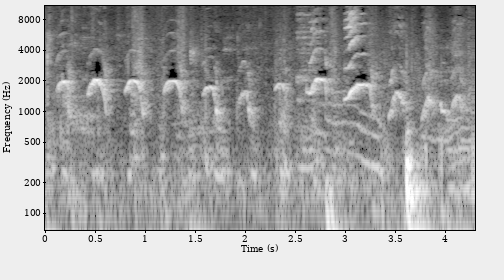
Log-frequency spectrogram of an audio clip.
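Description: Young puppy whimpering in a steady run of short rising-and-falling cries, about three a second. A dull bump sounds near the end.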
